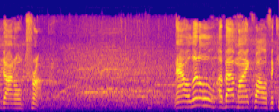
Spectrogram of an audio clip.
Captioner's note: cheering and applause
